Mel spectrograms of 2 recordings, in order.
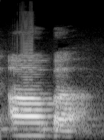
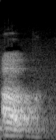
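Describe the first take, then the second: First: The final b is fully released. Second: The final b is an unreleased voiceless stop. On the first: The speaker calls it wrong. "so we won't uh, be saying ub" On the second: The speaker calls it right. "sound like a voiceless stop"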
